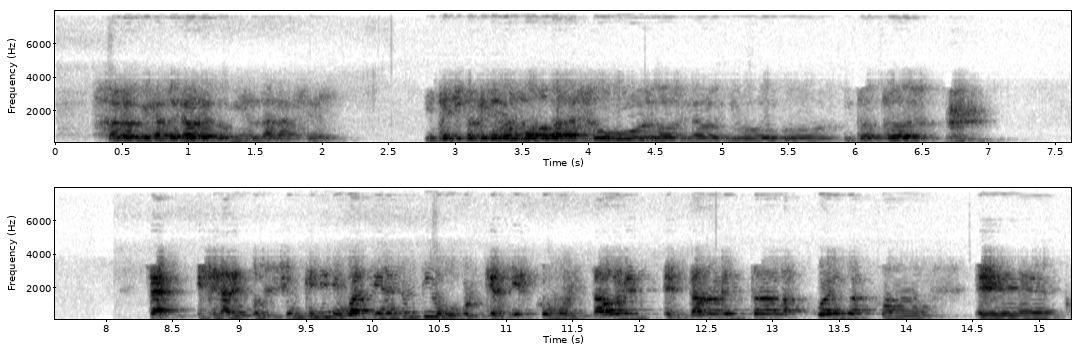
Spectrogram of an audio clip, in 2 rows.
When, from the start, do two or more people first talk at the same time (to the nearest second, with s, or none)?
none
